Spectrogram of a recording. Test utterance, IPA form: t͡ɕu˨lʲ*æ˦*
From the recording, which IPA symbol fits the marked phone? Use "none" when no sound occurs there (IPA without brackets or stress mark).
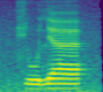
æ˦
